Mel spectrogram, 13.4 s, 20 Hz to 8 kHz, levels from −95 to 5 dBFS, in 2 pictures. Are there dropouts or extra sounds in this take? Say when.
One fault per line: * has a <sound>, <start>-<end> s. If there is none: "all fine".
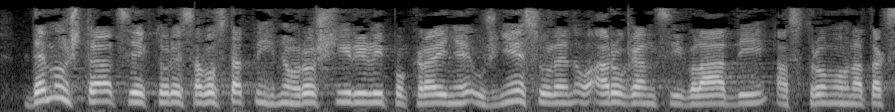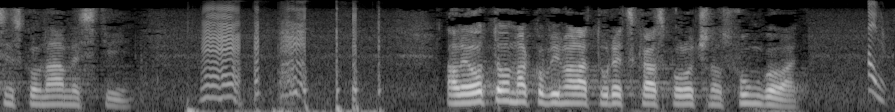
* has a squeak, 8.1-9.6 s
* has a chirp, 13.2-13.4 s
